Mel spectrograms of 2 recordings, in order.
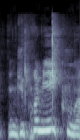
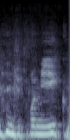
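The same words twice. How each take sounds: First: Said in the usual way. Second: Laughing. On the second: Real, not acted. Teacher laughs at her first-try success, laughing. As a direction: repeat it through a soft laugh, a bit quieter.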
